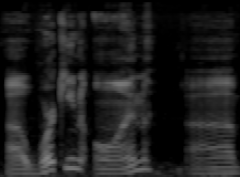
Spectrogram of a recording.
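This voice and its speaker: A man's voice: fairly low pitch, sing-song, slow pace. A man hosting casual gameplay commentary, sounding nasal from a head cold, chatty and rambling as he corrects himself. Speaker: gaming channel host. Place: home room with doors open.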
